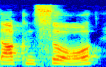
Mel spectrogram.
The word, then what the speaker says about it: Arkansas: And God forbid you pronounce that wrong because it's not spelled Arkansas. It's spelled Arkansas. Arkansas. Arkansas. A Kansas. Arkansas. It's Arkansas.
